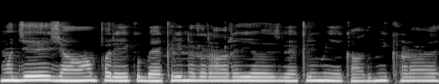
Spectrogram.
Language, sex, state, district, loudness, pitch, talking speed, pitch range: Hindi, male, Delhi, New Delhi, -11 LUFS, 175 Hz, 245 wpm, 170-180 Hz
